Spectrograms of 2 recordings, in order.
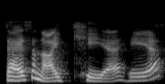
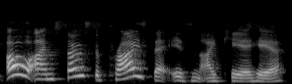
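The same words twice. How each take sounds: First: Slow, stretched "ikea" with a rising tune; questioning, disbelieving lilt on "ikea"; surprise through intonation. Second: Mock gushing surprise, leaning on "so surprised"; hammed-up "Oh" of surprise; explicitly stated surprise. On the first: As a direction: let only the rise on "ikea here" show surprise. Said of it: "just the intonation is expressing some kind of, uh, emotion". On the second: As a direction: spell out the surprise in an acted exclamation. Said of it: "there wasn't anything". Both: Shown as a demonstration.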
